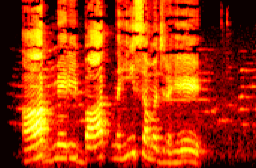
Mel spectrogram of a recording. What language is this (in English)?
Urdu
